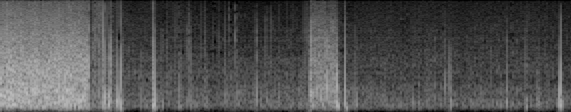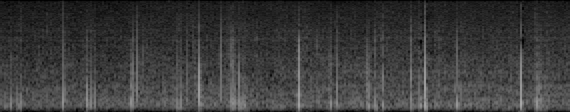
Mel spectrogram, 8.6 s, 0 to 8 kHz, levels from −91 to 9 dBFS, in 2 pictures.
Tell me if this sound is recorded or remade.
remade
